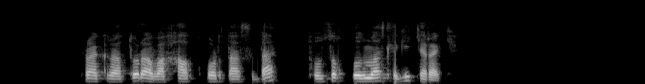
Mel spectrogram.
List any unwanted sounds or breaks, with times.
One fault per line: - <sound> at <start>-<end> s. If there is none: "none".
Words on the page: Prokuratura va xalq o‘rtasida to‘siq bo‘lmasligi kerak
none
